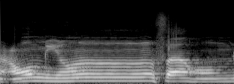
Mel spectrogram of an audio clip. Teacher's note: نون ساکن کے بعد فا ہے تو یہاں پہ اخفا کریں گے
